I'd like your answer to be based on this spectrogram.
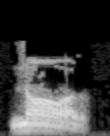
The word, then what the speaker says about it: Naul: they just spelt it N-A-U-L, Nall, because that's how the locals would pronounce it.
